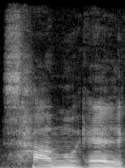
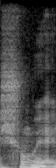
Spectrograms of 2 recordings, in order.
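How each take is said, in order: First: The name begins with the syllable 'sa'. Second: The name begins with the syllable 'shu'. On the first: The speaker calls it wrong. "한글은 사무엘 그렇게 번역했는데" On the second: The speaker calls it right. "슈예요 슈"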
